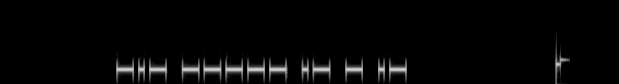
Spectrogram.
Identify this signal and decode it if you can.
Morse code, heard as a keyed tone, about 22 wpm, 700 Hz. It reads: K0ATA
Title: USA Call Signs - 5 Characters - 4x Character Spacing - 22wpm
